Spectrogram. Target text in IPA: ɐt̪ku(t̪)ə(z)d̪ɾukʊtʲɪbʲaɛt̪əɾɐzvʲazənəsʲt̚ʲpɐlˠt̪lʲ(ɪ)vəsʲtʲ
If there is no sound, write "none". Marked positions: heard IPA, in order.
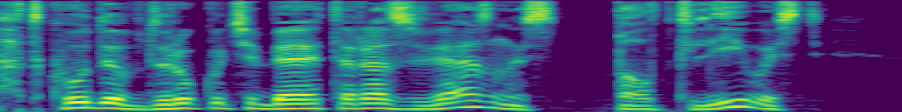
d̪, v, i

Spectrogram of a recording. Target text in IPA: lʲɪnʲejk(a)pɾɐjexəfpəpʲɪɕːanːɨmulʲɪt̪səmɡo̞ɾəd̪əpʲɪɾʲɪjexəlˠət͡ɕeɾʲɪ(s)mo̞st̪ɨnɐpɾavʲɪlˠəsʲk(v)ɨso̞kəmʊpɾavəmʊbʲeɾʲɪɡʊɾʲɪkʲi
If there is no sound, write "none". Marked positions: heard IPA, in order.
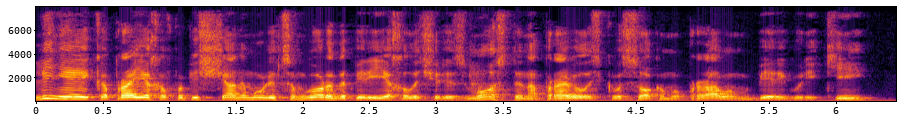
ə, z, v

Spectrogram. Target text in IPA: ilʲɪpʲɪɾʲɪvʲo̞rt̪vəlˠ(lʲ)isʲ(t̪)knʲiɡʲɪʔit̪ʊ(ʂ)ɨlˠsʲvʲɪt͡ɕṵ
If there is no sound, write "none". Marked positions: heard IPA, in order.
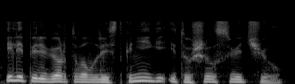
lʲ, t̪, ʂ

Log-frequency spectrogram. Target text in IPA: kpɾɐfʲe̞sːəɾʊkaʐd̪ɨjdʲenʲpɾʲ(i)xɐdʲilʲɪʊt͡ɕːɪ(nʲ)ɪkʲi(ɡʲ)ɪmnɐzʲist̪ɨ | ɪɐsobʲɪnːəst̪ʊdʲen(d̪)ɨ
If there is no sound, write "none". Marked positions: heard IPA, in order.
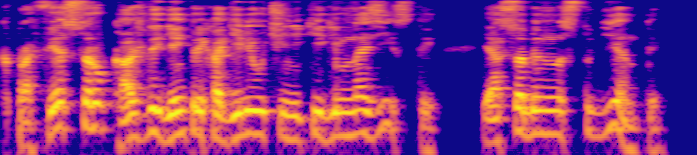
ɪ, nʲ, ɡʲ, t̪

